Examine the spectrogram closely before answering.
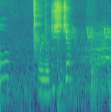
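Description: A golf club sharply strikes a ball.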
